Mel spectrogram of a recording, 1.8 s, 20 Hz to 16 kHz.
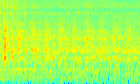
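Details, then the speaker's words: Hyundai i40 G4NA petrol at 60,000 km in winter sub-zero temperatures, recently refilled with Shell oil: hollow uneven knocking; piston slap from scuffed pistons. "стук Бряк Бряк стук стук Бряк ой пробег у нас вообще детский вообще смешной 60.000 км ребят"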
